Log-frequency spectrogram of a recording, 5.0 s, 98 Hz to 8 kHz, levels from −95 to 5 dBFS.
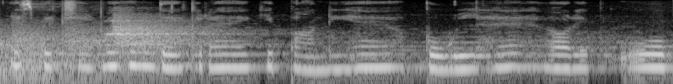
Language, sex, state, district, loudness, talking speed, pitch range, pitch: Hindi, female, Bihar, West Champaran, -20 LUFS, 180 wpm, 225-240 Hz, 235 Hz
